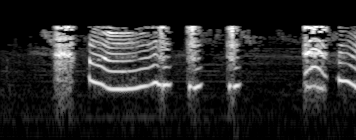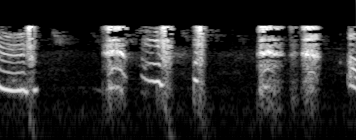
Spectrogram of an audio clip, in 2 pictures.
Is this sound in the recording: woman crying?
yes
